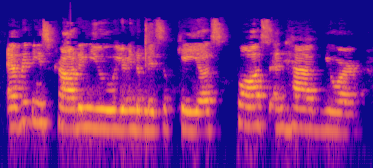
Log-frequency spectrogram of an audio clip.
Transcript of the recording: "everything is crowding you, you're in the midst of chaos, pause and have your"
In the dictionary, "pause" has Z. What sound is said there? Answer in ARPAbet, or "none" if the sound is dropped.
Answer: S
